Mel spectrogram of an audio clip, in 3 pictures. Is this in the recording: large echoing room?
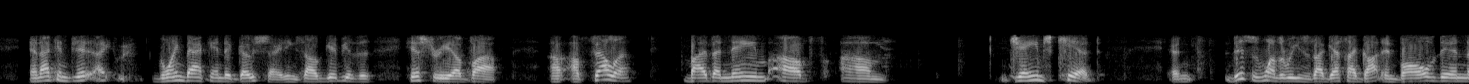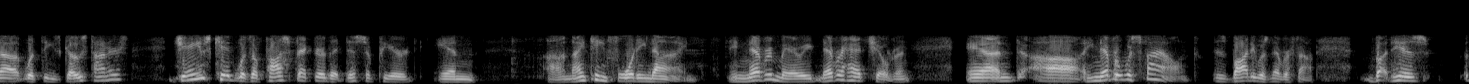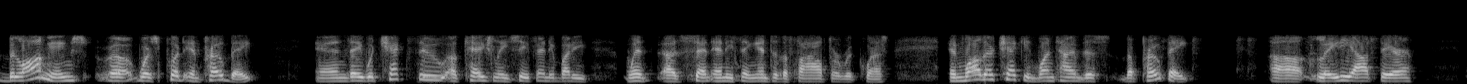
no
